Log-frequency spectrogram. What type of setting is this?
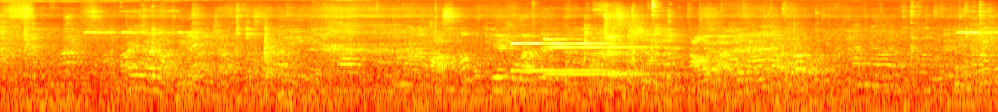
restaurant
